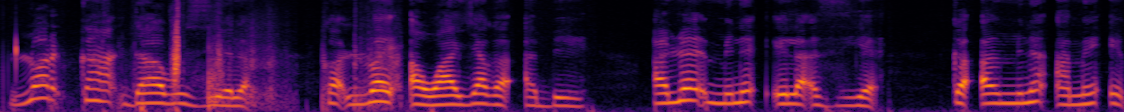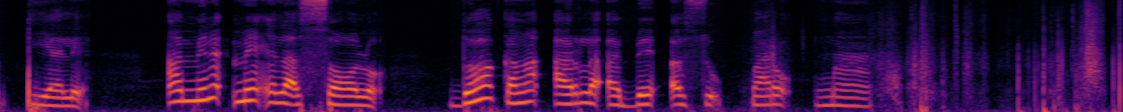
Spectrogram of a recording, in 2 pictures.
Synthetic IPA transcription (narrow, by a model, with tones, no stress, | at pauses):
lɔ˦ɾɪ˨ka˦˨daː˦bʊ˦zi˨ɛ˨la˨ | ka˨lɔ˦ɪ˦˨a˨waː˨˦ja˦ɣa˨a˨beː˨ | a˨lɔ˦˨mi˨nɛ˦ɪ˦la˨zi˨jɛ˨ | ka˨ʔa˨mi˨nɛ˦ʔa˨mɪ˦ʔɪ˦pi˨jɛ˨lɪ̰˨ | a˨mi˨nɛ˦mɪ˦ʔɪ˦la˨sɔ˨ɣʊ˨lʊ˨ | dɔ˦ka˨ŋa˦a˨ɾɪ˦la˨ʔa˨be˦a˨su˨ʔk͡pa˨ɾɪ˦ŋ͡maː˦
